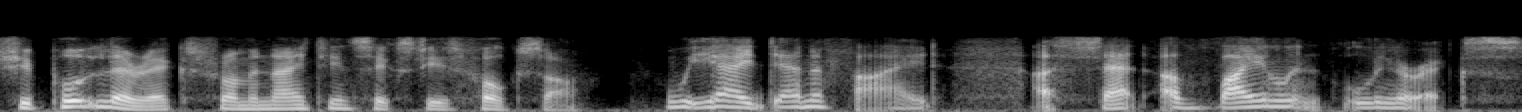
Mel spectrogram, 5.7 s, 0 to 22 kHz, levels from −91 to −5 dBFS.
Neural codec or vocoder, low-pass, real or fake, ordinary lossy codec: autoencoder, 22.05 kHz, a latent of 192 numbers a frame, VITS, trained on many speakers; 5.4 kHz; fake; Opus, 16 kbps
